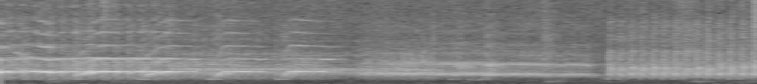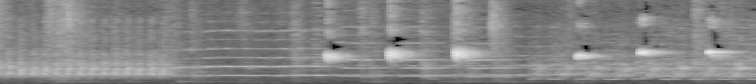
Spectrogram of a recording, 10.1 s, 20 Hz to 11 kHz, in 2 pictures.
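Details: Malinois Waterslager canary song, 2014: varied rolling trills and a buzzy sustained roll, ending with clear bell-like notes repeated about twice a second.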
